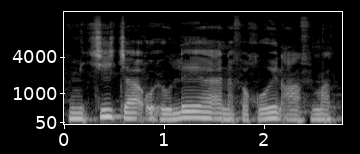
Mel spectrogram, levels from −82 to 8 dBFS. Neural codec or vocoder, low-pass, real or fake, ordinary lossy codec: vocoder, 44.1 kHz, 128 mel bands every 256 samples, BigVGAN v2; 14.4 kHz; fake; none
